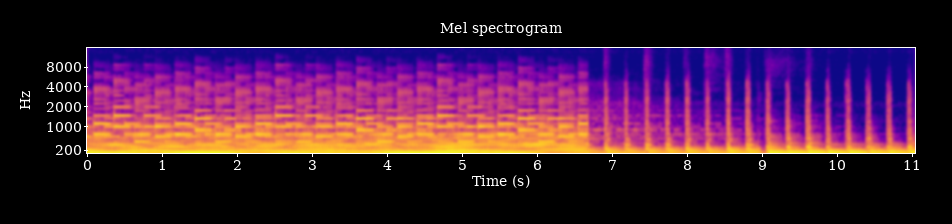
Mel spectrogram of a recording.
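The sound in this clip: An instrumental rock stadium anthem, the sort a football team takes the field to, opens with loud, sustained, effects-laden chords. These give way to a steady, driving pulse of repeated, echoing notes over a firm beat.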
